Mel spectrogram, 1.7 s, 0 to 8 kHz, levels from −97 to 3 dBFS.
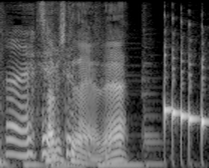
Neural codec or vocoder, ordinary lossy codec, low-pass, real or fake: none; none; none; real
